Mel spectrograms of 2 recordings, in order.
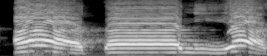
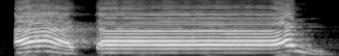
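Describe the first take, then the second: First: The word ends with a full niya sound. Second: The word ends on a bare n sound. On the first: The word runs on into the next word. "kekalkan huruf ya itu dan baca dengan baris satu di atas" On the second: The word is read with a stop at its end. "kita buang ya dan kita baca begini"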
